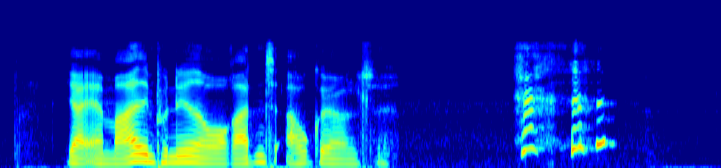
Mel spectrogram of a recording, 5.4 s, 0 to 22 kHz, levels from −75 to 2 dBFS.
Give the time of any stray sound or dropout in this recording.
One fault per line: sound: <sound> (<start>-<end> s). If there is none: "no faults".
sound: laugh (3.8-4.6 s)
